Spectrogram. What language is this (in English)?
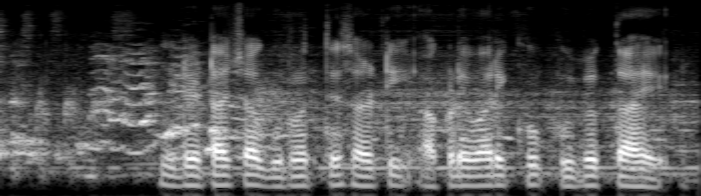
Marathi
